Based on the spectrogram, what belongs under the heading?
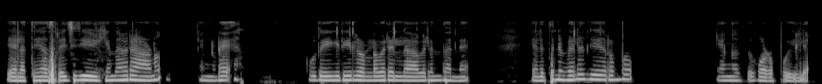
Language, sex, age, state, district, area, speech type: Malayalam, female, 45-60, Kerala, Idukki, rural, spontaneous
